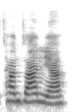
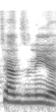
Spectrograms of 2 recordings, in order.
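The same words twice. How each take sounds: First: Tanzania is pronounced the non-American way. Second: Tanzania is pronounced the American way. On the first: The speaker calls it right. "It's Tanzania" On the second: The speaker calls it wrong. "It's not Tanzania. America taught us how to say Tanzania"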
